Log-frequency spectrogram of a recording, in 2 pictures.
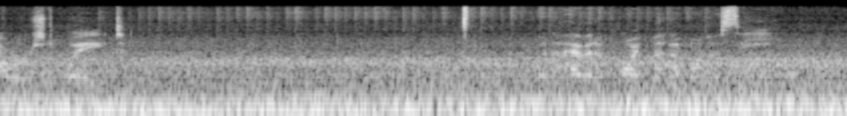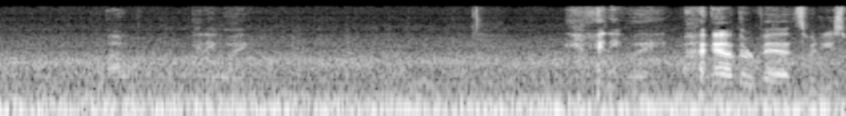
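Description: Steady, low road and engine noise of a moving car heard from inside the cabin.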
